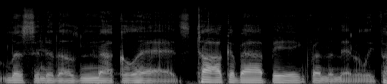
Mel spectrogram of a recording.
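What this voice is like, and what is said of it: Imitates another person's voice. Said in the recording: “That's my Mitzi Shore impression ... That impression was Pauly Shore ... They do sound similar.”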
